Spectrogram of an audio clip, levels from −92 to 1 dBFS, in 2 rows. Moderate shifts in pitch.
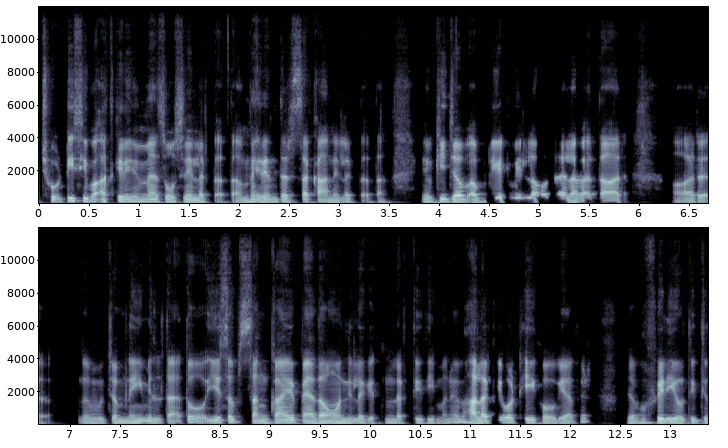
Yes: average, 3.2 semitones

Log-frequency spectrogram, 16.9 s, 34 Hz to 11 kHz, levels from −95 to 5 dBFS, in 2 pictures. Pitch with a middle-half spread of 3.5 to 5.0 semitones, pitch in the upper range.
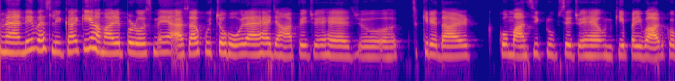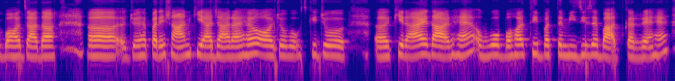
No: narrow, 2.5 semitones; high, 215 Hz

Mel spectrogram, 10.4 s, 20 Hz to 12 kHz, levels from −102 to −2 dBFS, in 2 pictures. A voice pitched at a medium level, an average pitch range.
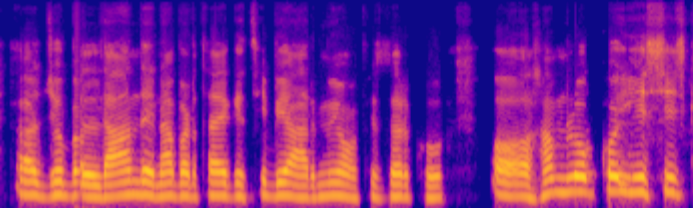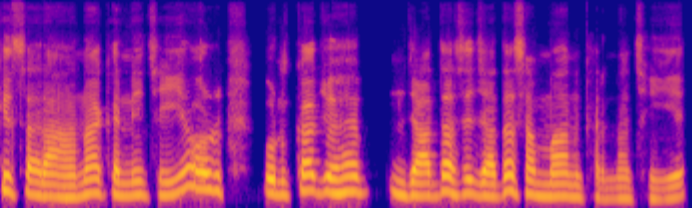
Yes: medium, 165 Hz; average, 3.8 semitones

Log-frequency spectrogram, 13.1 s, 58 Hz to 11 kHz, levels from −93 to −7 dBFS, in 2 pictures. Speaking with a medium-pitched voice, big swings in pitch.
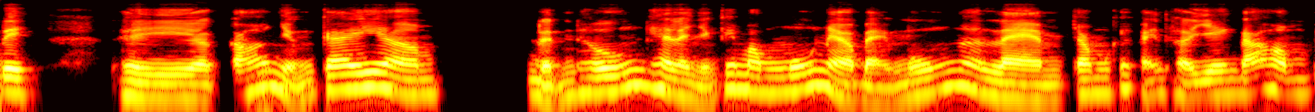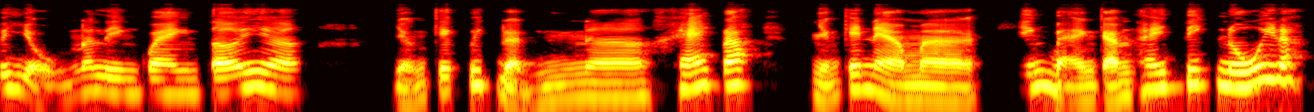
Yes: medium, 145 Hz; wide, 7.1 semitones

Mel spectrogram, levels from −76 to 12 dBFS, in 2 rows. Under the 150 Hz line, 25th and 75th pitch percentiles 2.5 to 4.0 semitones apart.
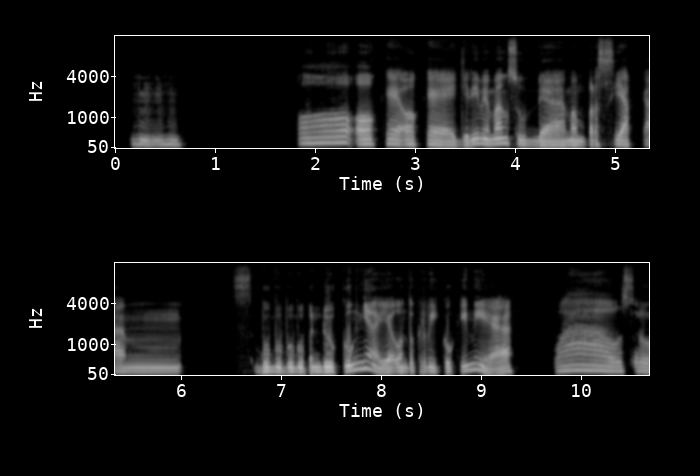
Yes: medium, 140 Hz; average, 2.9 semitones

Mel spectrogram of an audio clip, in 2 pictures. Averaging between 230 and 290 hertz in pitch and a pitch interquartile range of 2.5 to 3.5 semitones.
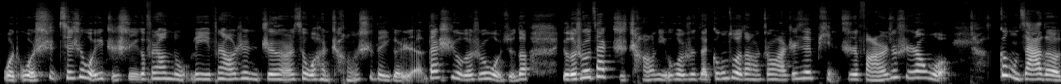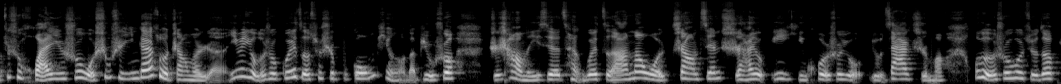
No: very high, 250 Hz; average, 4.3 semitones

